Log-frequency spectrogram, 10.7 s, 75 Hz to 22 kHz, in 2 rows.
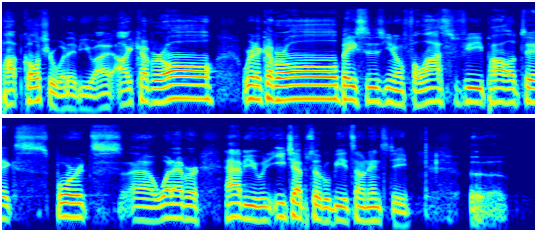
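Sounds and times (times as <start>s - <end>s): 
speech: 0.0s - 10.4s
loud throaty burp: 10.0s - 10.4s.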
